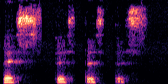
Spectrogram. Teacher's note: jūs vienkārši arī ieliekat mēli starp zobiem un piedodat klāt balsi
